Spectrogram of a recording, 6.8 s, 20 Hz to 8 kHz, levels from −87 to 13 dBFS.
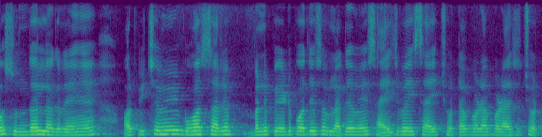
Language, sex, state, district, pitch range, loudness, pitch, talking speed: Hindi, female, Bihar, Patna, 180-200 Hz, -17 LUFS, 195 Hz, 230 wpm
